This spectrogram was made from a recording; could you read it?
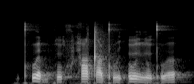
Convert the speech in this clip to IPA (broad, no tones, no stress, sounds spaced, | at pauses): kʷʰ ɛ b k ũ xʷ h e tˤ u kʷʼ i ʔ ũ ɲ ũ kʷʼ ɤ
